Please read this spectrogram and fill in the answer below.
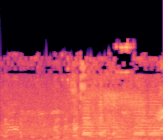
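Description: Car horn sounding one steady held note, starting about a second in, over the noise of passing road traffic.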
